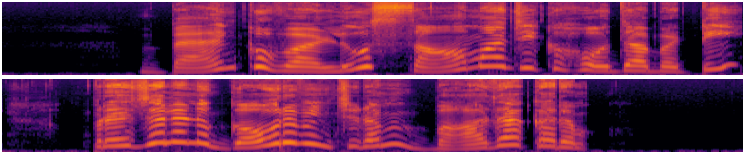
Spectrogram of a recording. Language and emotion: Telugu, disgusted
